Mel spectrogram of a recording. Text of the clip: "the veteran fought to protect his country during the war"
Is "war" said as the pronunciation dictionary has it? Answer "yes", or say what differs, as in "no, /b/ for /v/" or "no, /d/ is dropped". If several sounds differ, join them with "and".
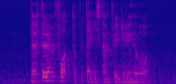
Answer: no, /l/ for /ɹ/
